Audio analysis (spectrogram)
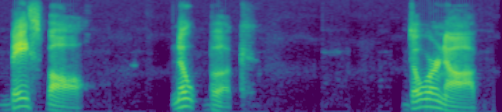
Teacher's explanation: it always gets pronounced the same way with a high and then low stress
